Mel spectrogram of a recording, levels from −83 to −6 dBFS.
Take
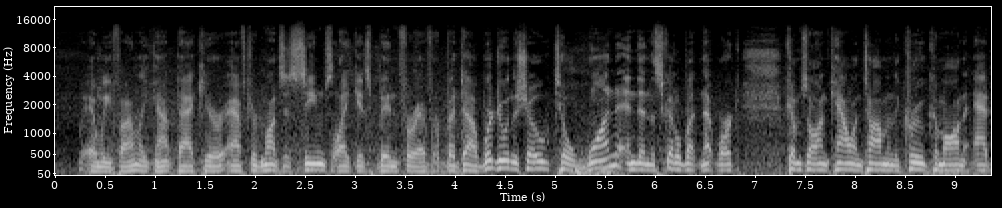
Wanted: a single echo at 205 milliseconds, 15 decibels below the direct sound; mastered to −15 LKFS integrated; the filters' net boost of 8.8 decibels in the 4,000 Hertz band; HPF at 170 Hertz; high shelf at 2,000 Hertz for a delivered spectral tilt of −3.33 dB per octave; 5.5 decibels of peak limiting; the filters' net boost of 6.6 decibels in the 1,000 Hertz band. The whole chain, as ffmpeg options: ffmpeg -i in.wav -af "highpass=170,equalizer=frequency=1000:width_type=o:gain=7,highshelf=frequency=2000:gain=6,equalizer=frequency=4000:width_type=o:gain=4.5,alimiter=limit=-17dB:level=0:latency=1,aecho=1:1:205:0.178,volume=13dB" out.wav

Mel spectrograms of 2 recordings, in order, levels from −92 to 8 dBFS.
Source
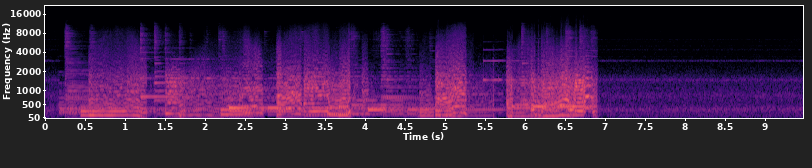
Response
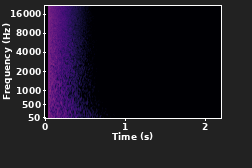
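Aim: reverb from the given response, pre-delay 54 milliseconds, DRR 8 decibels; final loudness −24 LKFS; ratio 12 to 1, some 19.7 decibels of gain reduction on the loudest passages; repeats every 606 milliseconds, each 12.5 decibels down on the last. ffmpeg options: -filter_complex "[0:a]acompressor=threshold=-43dB:ratio=12,aecho=1:1:606|1212|1818:0.237|0.0569|0.0137,asplit=2[link_01][link_02];[1:a]atrim=start_sample=2205,adelay=54[link_03];[link_02][link_03]afir=irnorm=-1:irlink=0,volume=-8.5dB[link_04];[link_01][link_04]amix=inputs=2:normalize=0,volume=23dB"

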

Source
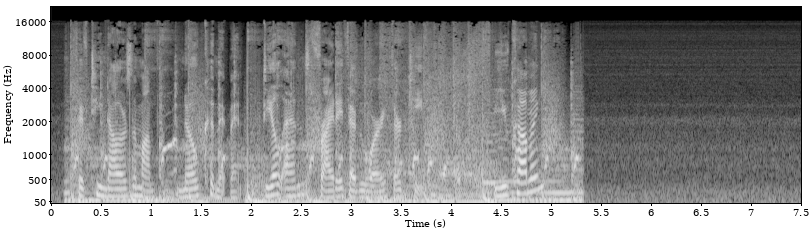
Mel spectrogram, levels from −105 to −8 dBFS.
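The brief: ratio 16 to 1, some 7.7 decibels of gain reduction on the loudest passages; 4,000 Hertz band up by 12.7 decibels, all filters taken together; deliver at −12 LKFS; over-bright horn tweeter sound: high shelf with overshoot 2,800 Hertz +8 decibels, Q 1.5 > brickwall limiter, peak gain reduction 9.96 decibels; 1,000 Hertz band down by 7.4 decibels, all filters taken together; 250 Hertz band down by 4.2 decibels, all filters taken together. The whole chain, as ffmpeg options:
ffmpeg -i in.wav -af "equalizer=frequency=250:width_type=o:gain=-5.5,equalizer=frequency=1000:width_type=o:gain=-8.5,equalizer=frequency=4000:width_type=o:gain=6,acompressor=threshold=-24dB:ratio=16,highshelf=frequency=2800:width_type=q:width=1.5:gain=8,volume=15.5dB,alimiter=limit=-1dB:level=0:latency=1" out.wav

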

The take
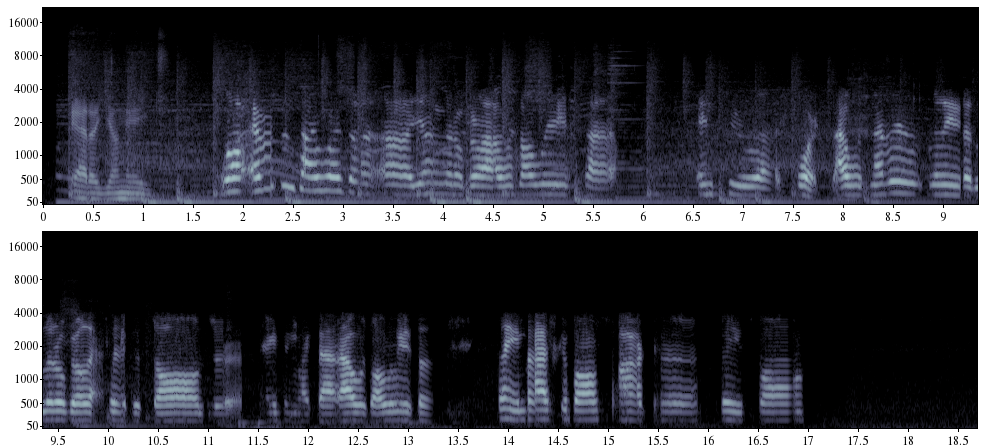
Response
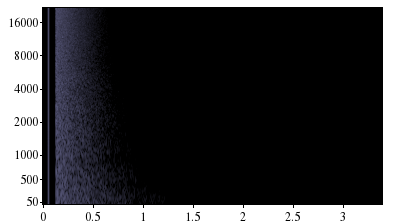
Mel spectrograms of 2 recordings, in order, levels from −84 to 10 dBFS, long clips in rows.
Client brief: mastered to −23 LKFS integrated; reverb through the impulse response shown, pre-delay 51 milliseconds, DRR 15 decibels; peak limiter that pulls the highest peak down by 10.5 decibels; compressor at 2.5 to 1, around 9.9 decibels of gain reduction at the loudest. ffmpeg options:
-filter_complex "[0:a]acompressor=threshold=-29dB:ratio=2.5,alimiter=level_in=0.5dB:limit=-24dB:level=0:latency=1,volume=-0.5dB,asplit=2[link_01][link_02];[1:a]atrim=start_sample=2205,adelay=51[link_03];[link_02][link_03]afir=irnorm=-1:irlink=0,volume=-20.5dB[link_04];[link_01][link_04]amix=inputs=2:normalize=0,volume=12.5dB"

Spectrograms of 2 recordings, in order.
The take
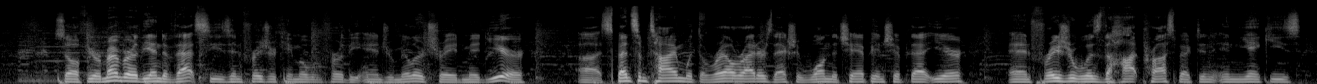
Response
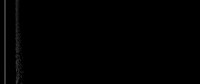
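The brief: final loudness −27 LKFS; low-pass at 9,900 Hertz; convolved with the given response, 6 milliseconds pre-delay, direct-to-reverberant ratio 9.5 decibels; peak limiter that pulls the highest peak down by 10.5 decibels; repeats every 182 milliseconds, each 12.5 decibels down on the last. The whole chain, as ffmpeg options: -filter_complex "[0:a]lowpass=9900,alimiter=limit=-20.5dB:level=0:latency=1,aecho=1:1:182|364|546:0.237|0.0569|0.0137,asplit=2[link_01][link_02];[1:a]atrim=start_sample=2205,adelay=6[link_03];[link_02][link_03]afir=irnorm=-1:irlink=0,volume=-5.5dB[link_04];[link_01][link_04]amix=inputs=2:normalize=0,volume=4dB"

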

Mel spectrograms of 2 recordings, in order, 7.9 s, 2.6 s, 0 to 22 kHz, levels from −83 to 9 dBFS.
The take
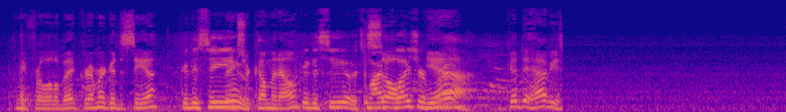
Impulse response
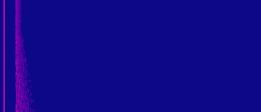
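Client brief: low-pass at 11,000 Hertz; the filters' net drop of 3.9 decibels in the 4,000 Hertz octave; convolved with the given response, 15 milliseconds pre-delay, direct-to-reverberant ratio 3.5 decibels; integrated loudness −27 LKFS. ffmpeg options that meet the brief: -filter_complex "[0:a]lowpass=11000,equalizer=frequency=4000:width_type=o:gain=-5,asplit=2[link_01][link_02];[1:a]atrim=start_sample=2205,adelay=15[link_03];[link_02][link_03]afir=irnorm=-1:irlink=0,volume=-2.5dB[link_04];[link_01][link_04]amix=inputs=2:normalize=0,volume=-4.5dB"

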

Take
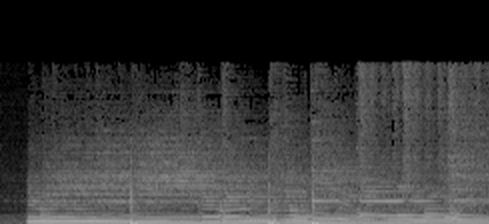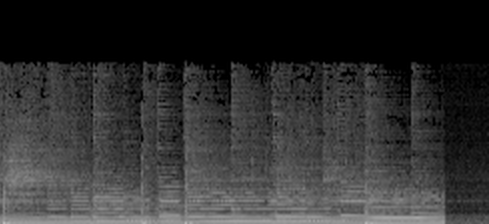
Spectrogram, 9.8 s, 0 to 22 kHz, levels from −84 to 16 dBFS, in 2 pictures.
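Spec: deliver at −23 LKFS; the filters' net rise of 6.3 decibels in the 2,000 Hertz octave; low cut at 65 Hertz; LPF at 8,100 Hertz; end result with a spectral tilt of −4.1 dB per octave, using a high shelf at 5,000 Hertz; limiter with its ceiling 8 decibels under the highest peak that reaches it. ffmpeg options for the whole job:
ffmpeg -i in.wav -af "highpass=65,lowpass=8100,equalizer=frequency=2000:width_type=o:gain=7,highshelf=frequency=5000:gain=5,volume=-1dB,alimiter=limit=-13.5dB:level=0:latency=1" out.wav

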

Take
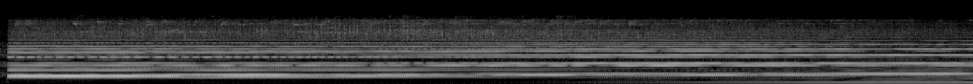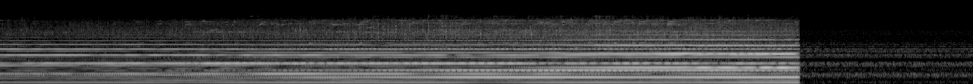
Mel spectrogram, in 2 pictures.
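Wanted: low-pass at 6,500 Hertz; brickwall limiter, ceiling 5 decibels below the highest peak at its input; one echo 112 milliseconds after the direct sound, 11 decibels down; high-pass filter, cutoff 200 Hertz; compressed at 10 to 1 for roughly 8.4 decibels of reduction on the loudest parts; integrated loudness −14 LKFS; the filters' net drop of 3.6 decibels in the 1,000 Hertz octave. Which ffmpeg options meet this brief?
ffmpeg -i in.wav -af "highpass=200,lowpass=6500,equalizer=frequency=1000:width_type=o:gain=-4.5,acompressor=threshold=-25dB:ratio=10,alimiter=limit=-22dB:level=0:latency=1,aecho=1:1:112:0.282,volume=16dB" out.wav

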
